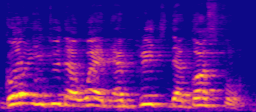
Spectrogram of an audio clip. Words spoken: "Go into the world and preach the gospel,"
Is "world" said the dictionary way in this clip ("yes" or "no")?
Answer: no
